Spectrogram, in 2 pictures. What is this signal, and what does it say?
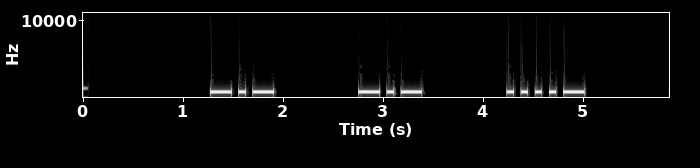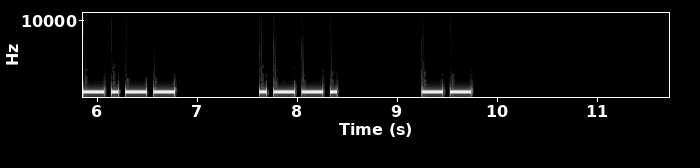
Morse code, heard as a keyed tone, about 17 wpm, spaced as for 8 wpm, 700 Hz. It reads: KK4YPM
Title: USA Call Signs - 6 Characters - 4x Character Spacing - 17wpm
